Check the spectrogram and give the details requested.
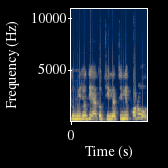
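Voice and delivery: plain

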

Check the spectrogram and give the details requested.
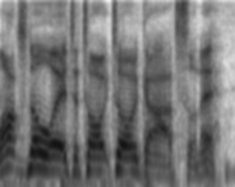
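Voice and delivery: stern, slightly angry, irritated guard voice. Voicing a guard who scolds a player for rude language: guard voice, slightly angry. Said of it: "He looks at you with a slightly angry look and says".

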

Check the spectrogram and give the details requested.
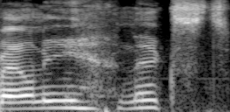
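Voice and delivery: talking through a yawn. Calling out the next bounty to the group: yawning while stretching. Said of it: "sound like you were stretching and yawning".

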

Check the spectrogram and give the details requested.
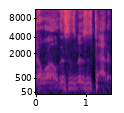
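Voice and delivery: mock sick voice with telephone quality. Radio host reading weather reports, mimicking a caller, imitating Mrs. Tanner's sick voice. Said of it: "your telephone voice needs a lot to be desired".

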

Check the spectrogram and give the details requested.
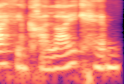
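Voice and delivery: sultry voice. Talking about a listener called the Ace: sultry. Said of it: "That was rather sultry".

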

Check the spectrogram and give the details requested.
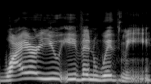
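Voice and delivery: ordinary talk

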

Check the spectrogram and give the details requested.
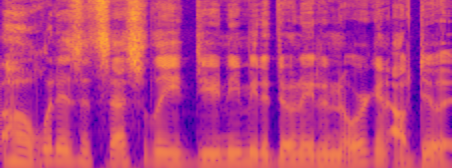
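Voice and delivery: high-pitched hollering. Retelling how dad reacted to the TV news: imitating dad yelling at the TV. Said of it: "my dad is yelling this at the T V".

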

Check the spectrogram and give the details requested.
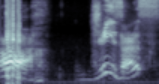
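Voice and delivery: very loud, swooping, offended, disgusted ugh, acted out. Retelling how offended people at a convention react: imitating offended passersby. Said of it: "what was that voice?".

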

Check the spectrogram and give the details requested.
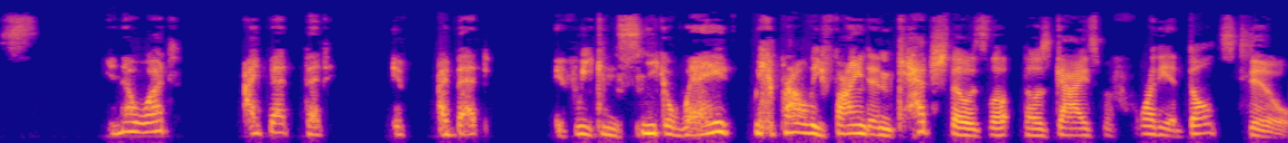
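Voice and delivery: hushed whisper in a put-on voice. Voicing a pony who leans in to the group: whispering in character. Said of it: "and tries to whisper".

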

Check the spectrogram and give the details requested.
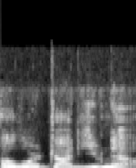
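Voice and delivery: normal talking voice

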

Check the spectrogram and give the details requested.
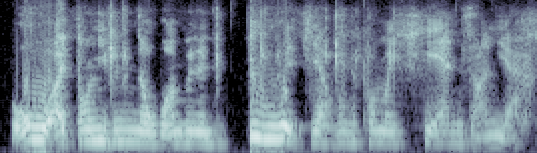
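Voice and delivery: angry, worked-up heavyweight boxer voice, threatening. Joking while playing with another speaker: Mike Tyson impression. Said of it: "I'm Mike Tyson".

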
